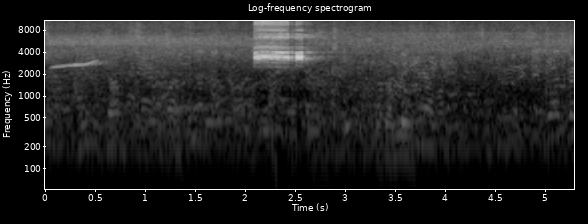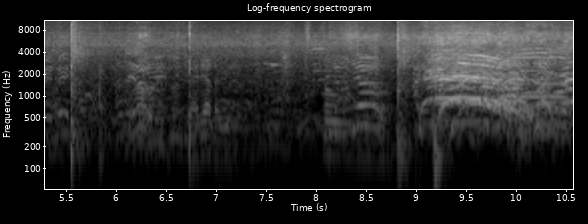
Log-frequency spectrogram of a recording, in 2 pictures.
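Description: A referee's whistle blows once, short and high-pitched, about two seconds in. A few seconds later a sharp slap of a hand striking a volleyball, and near the end spectators shout and cheer over steady crowd chatter.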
